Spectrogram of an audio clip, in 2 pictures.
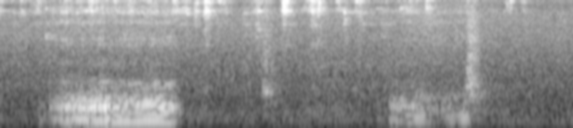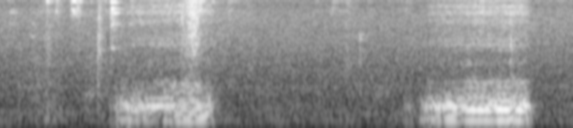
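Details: A sleeping puppy named Diamond snores in four separate harmonic, nasal bursts, each lasting about a second and coming every three seconds or so, with a faint steady hiss in the quiet room between breaths.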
